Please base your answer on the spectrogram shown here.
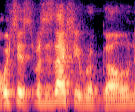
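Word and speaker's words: Ragone: is which is actually regon is the actual pronunciation but yeah okay I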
